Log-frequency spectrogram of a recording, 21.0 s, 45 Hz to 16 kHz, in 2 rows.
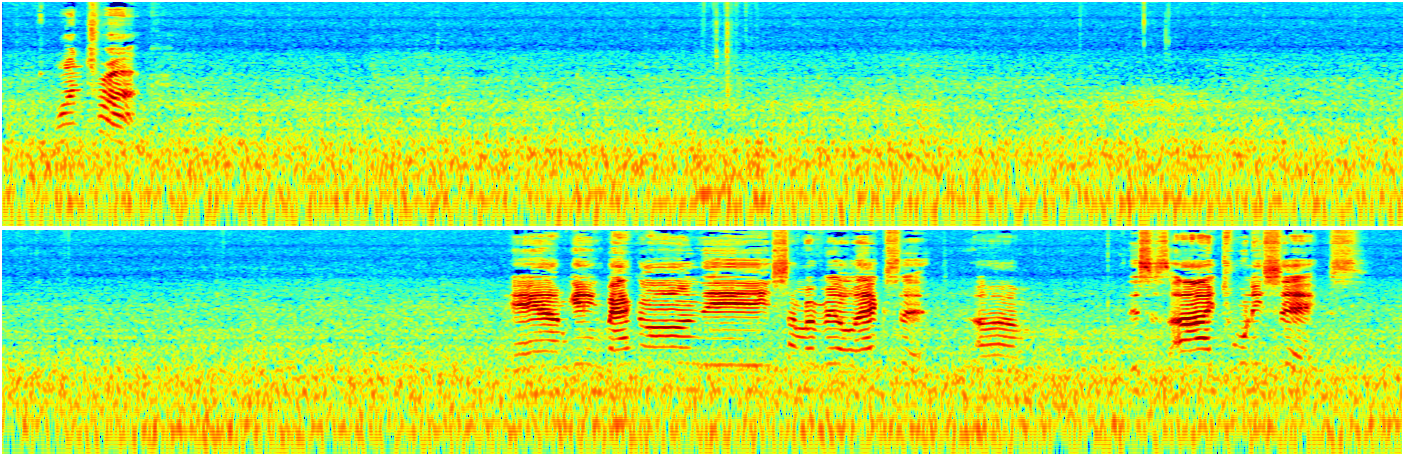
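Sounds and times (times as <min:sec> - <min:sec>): car tyres and engine rumble: 0:00.0 - 0:21.0.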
